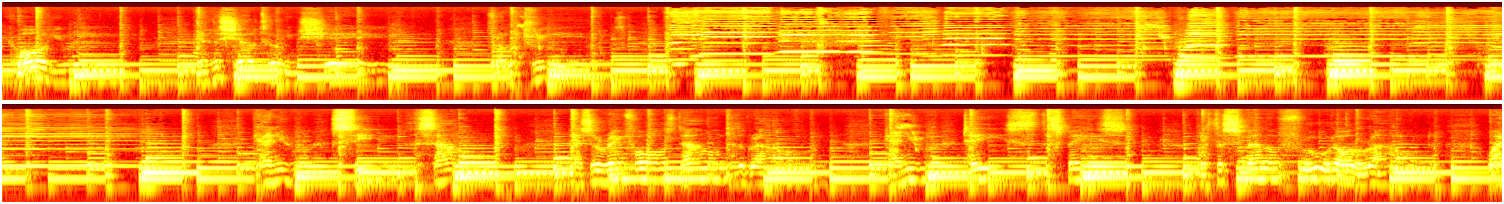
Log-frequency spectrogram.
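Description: Nylon-string classical guitar strummed in a steady rhythm, with a harmonica in a neck rack playing a melody over it; the harmonica is loudest and highest from about seven to sixteen seconds in.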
